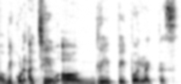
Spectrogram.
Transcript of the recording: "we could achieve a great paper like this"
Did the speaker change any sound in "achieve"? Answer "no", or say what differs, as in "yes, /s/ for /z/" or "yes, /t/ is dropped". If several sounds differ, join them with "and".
no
